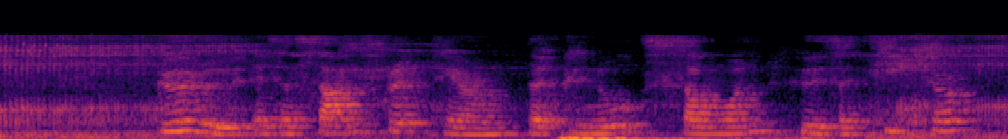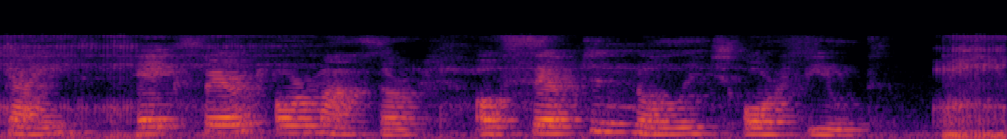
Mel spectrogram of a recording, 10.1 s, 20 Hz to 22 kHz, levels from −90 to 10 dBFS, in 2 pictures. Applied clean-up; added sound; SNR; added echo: none; Breathing; 0 dB; reverberation time 0.3 s.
